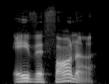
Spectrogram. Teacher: I think the emphasis is on the fa.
